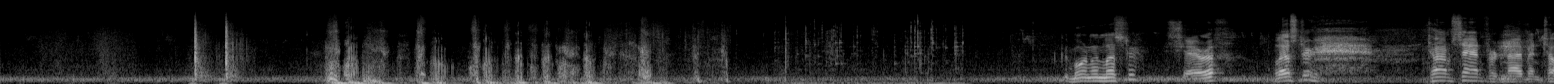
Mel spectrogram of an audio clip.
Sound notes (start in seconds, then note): 1.9 door knock; 3.4 man snorting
